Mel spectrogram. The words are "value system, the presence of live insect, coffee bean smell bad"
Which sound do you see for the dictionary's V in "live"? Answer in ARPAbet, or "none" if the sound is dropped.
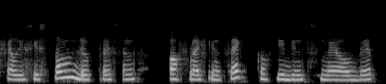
F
